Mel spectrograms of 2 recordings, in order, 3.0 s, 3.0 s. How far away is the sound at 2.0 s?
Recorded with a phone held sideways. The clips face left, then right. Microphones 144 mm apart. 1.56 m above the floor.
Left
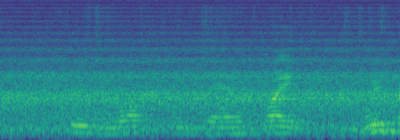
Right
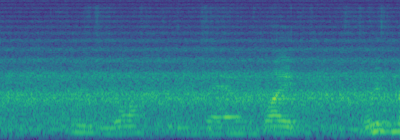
About 0.5 m.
